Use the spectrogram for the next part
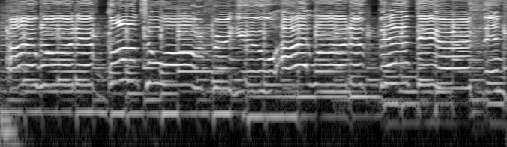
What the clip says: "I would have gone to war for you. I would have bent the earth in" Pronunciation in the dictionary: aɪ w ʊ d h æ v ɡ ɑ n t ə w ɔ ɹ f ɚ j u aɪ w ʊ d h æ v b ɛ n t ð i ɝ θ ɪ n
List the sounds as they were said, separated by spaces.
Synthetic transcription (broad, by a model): aɪ w ʊ d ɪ v ɡ ɑ n t ə w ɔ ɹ f ɚ j u aɪ w ʊ d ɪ v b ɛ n ð i ɝ θ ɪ n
